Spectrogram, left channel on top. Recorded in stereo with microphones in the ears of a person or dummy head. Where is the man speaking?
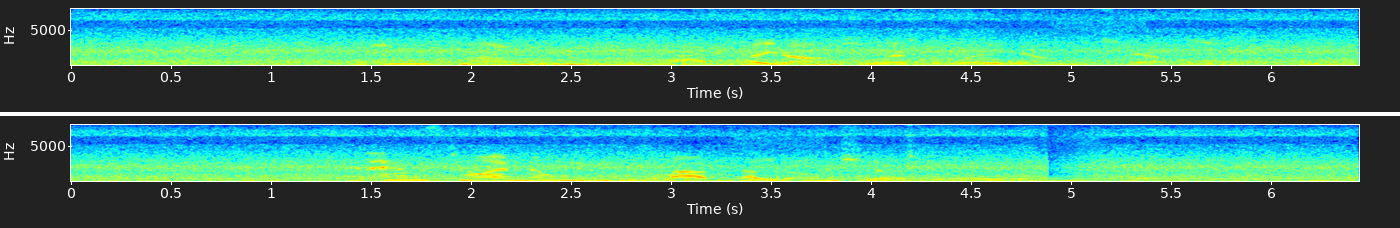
50° left (ahead or behind).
